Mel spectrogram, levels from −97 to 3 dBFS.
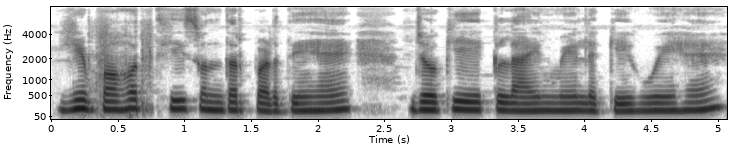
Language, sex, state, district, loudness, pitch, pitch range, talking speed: Hindi, female, Punjab, Kapurthala, -17 LUFS, 165 Hz, 155-180 Hz, 155 wpm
